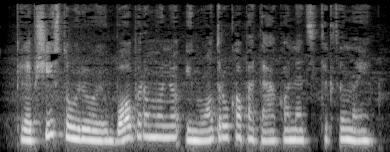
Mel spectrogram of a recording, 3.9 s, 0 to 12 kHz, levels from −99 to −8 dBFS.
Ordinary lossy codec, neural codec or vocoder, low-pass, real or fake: MP3, 48 kbps; none; 10.8 kHz; real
